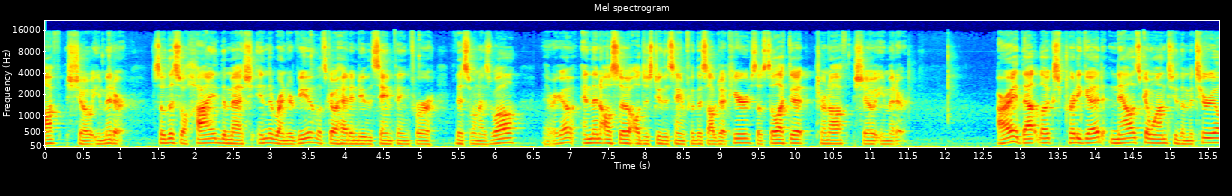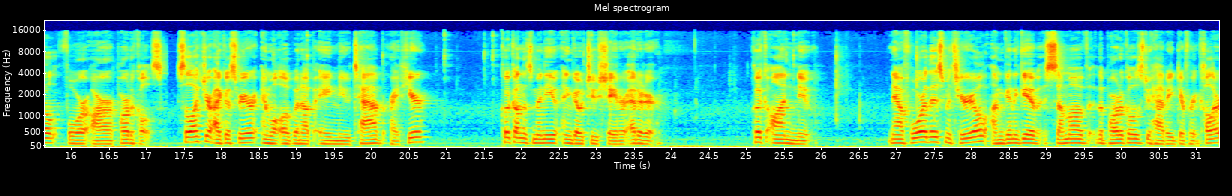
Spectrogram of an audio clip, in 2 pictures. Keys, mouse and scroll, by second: 0.8 click, 3.5 click, 4.9 click, 6.5 scroll down 1, 7.5 click, 8.3 click, 10.7 click, 11.5-12.1 scroll down 2, 11.6 a, 12.1-17.2 middle drag, 13.2 scroll down 1, 13.6 shift+scroll up 1, 17.2 click, 18.7-25.8 drag, 24.0 n, 24.6-25.5 scroll up 2, 26.3-29.5 middle drag, 26.9-27.3 scroll up 2, 27.8-29.1 scroll up 1.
